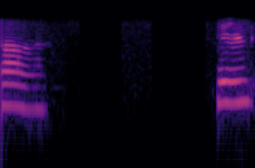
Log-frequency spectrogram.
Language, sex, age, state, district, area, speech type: Kannada, female, 18-30, Karnataka, Gadag, rural, conversation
